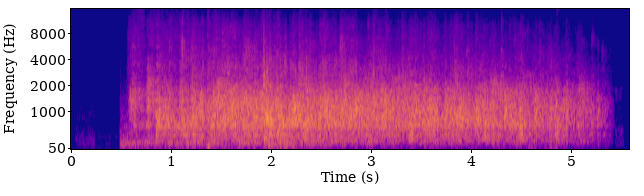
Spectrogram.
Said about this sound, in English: Those are Zimbabwean officials, including Wildlife and Environment Minister Opamuchinguri, clapping after they received anti-poaching equipment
